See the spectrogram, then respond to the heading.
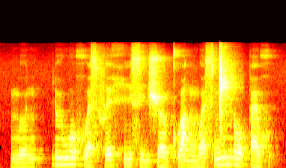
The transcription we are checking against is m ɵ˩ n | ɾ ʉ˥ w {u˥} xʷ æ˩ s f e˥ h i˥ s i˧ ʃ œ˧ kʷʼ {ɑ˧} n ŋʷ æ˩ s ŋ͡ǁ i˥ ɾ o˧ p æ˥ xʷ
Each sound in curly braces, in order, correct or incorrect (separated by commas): incorrect, correct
